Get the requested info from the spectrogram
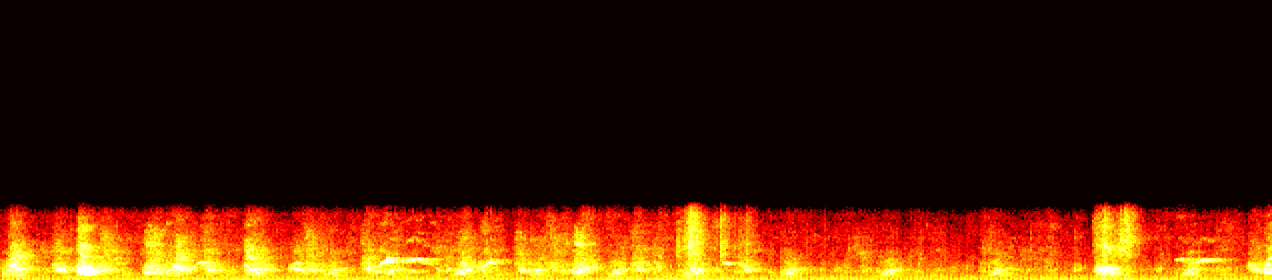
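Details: French Bulldog giving short, sharp barks in quick, uneven bursts over nearly thirteen seconds, some louder yelps standing out, with faint human voices and room noise in the background.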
